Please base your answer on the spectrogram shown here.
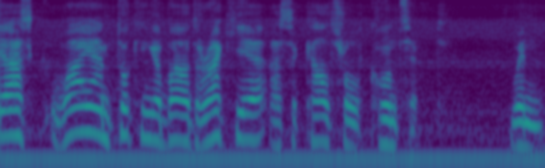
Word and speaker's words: Rakija: So the first cultural concept is rakia. It's written with J, pronounced with Y.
